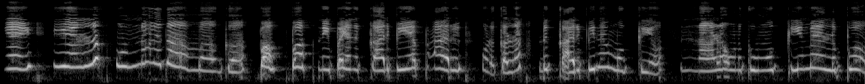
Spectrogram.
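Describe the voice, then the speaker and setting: A woman's voice: very high voice, steady tone, slow pace, heavy background noise, pitched above the performer's own voice. A woman voicing a tearful, clingy little girl in a cartoon, whining and sobbing. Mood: sulky. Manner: whiny, sobbing, pleading. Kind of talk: cartoon voice acting.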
